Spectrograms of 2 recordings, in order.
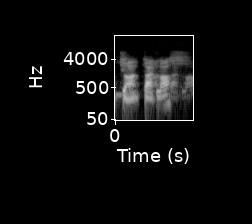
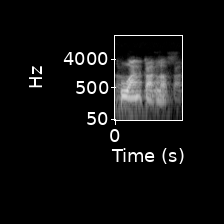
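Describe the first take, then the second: First: The first name begins with a J sound. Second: The first name begins with an H sound. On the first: The speaker calls it wrong. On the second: The speaker calls it right.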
